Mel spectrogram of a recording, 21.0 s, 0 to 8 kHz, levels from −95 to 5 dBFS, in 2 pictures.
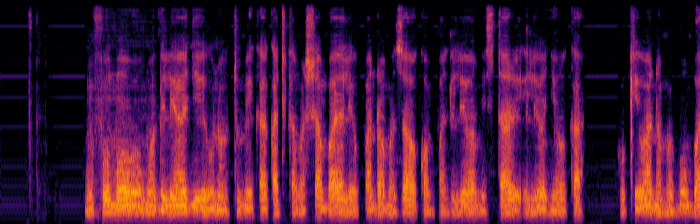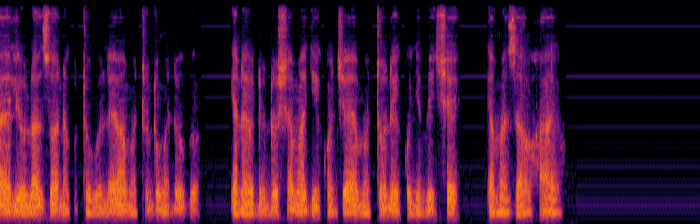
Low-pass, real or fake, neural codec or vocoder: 7.2 kHz; fake; vocoder, 22.05 kHz, 80 mel bands, HiFi-GAN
